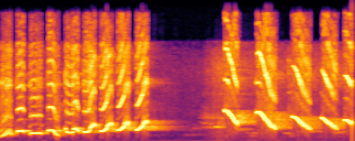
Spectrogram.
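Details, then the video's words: Singing white-rumped shama, a recording meant to provoke other shamas into song: a fast rising series of slurred whistles, a brief lull, then loud sweeping downslurred notes repeated about three per second. "murai batu gacor AMPUH buat PANCINGAN murai batu agar bunyi"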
